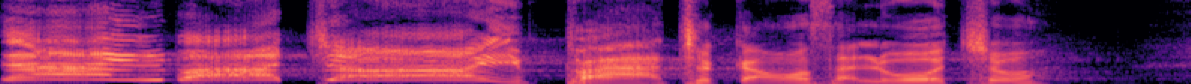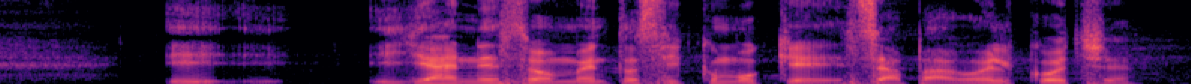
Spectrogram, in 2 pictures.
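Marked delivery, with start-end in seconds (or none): 0.0-1.7 mock very high, raspy, ragged, crazed frantic shriek. Retelling a car crash, quoting mom: imitating mom screaming wildly. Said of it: "mi mamá gritando como loca".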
